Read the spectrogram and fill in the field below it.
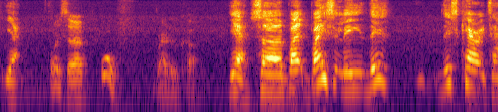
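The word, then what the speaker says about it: Radukar: Raduka. Yeah, it's Raduka.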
